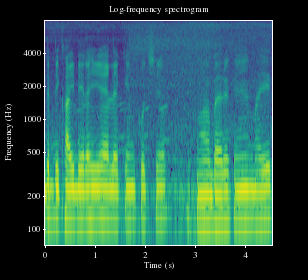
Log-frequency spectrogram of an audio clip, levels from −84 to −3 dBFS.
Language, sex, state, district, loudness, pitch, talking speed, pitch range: Hindi, male, Madhya Pradesh, Katni, -17 LUFS, 115 Hz, 90 wpm, 110-120 Hz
